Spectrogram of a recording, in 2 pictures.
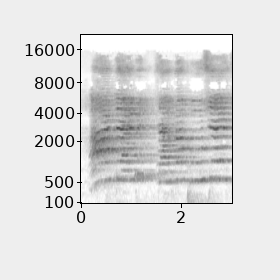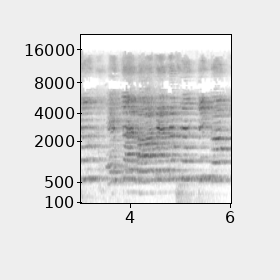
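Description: A young boy chanting a shloka into a microphone in a sing-song melody, in three long held phrases.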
